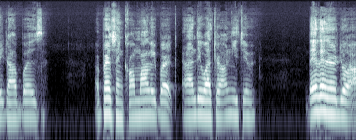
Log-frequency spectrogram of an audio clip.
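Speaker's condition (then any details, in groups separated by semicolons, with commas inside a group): Cerebral palsy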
